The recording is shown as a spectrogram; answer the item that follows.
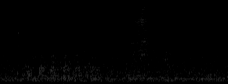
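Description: Faint scratching of a Staedtler Pigment Liner 0.3 fineliner drawing ink lines on paper, with one brief, clearer stroke about one and a half seconds in.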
